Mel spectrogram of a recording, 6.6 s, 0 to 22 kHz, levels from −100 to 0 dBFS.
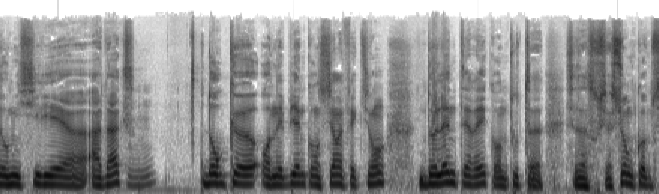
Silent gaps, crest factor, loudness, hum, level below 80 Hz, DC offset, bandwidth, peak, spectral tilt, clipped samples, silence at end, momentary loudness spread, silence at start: none; 12 dB; -12 LUFS; none; -40 dBFS; under 0.1%; 15.5 kHz; 0 dBFS; -5.5 dB/octave; under 0.1%; 0 s; 8 LU; 0 s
